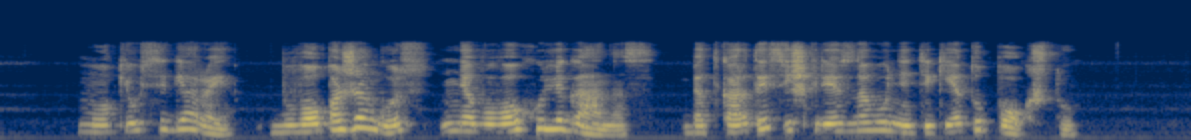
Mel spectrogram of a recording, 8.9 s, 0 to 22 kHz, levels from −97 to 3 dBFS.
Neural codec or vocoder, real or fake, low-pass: none; real; 7.2 kHz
